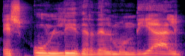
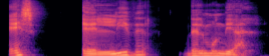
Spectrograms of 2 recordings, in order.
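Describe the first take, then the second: First: Light weight on "un", as if only one of several; stress on UN. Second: Slow, deliberate, "el" stretched and set apart; "el" drawn out as the one and only; stress on EL. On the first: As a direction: run on through "un líder", not final. Contrasts "a leader" with "the leader. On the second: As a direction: hammer "el líder" with pauses round it. Corrects "a leader" to "the leader. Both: Real, not acted.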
